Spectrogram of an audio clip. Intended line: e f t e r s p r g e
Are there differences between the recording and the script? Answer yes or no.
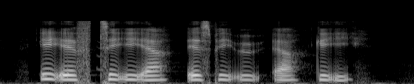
yes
